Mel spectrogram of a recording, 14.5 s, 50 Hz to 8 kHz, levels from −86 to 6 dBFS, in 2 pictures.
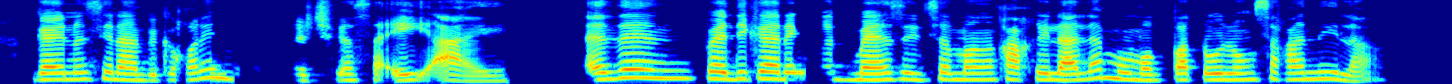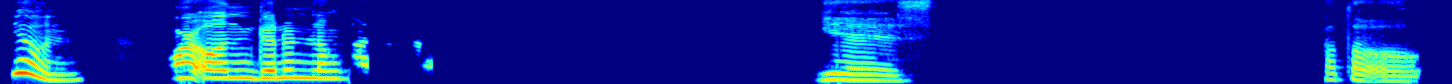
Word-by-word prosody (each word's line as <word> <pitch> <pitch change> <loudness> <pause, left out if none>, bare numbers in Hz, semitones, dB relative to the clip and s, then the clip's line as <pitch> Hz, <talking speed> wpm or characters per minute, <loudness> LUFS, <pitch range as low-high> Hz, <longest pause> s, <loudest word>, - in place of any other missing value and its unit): gaya 220 0 +4
ng 230 +1 -4
sinabi 210 -5 0
ko 205 - -10
kanina 265 +4 -3 0.3
search 190 0 -9
ka - - -3
sa - - -7
AI 185 -3 0 0.5
and 230 - -1
then 275 -2 +2
puwede 245 -1 +3
ka 245 0 +4
rin 235 0 -2
mag-message 215 +1 +1
sa 230 - -1
mga 220 0 -1
kakilala 220 +1 +3
mo 265 -4 0
magpatulong 215 +1 0
sa 225 - 0
kanila, 225 -3 -2 0.5
yun, 265 - +5 0.5
more 275 +1 +5
on 275 0 +4
ganun 270 +1 +2
lang 265 0 -1
talaga. 255 +10 -13 1.9
Yes. 200 -4 -5 2.0
Totoo. 200 -6 -7
225 Hz, 125 wpm, -24 LUFS, 210-255 Hz, 2.0 s, yun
